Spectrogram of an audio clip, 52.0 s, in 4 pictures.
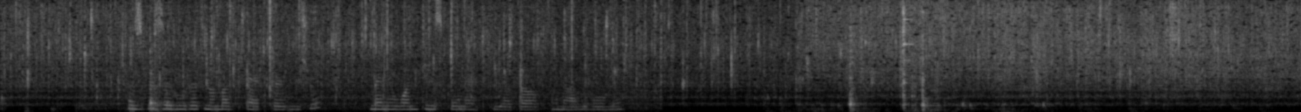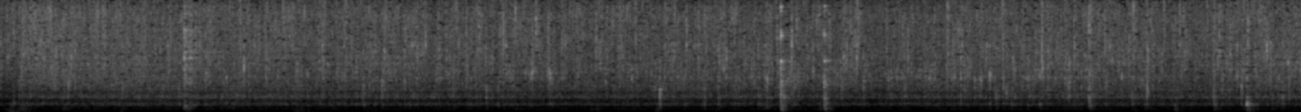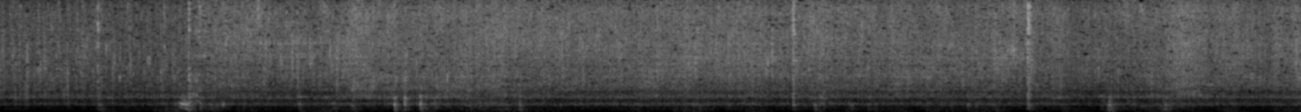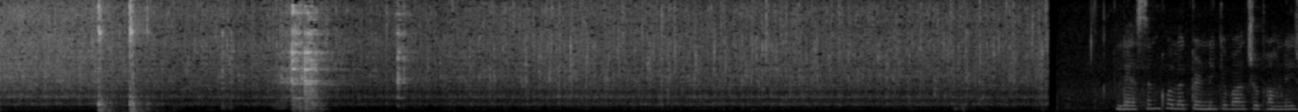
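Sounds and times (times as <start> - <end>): potatoes sizzling in hot oil: 0.0 - 49.6.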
